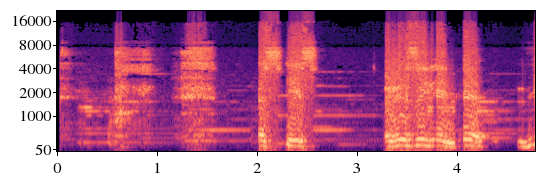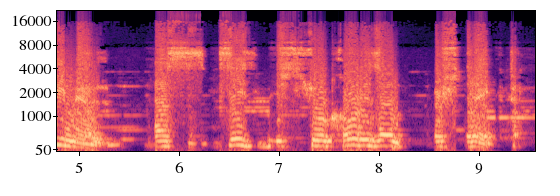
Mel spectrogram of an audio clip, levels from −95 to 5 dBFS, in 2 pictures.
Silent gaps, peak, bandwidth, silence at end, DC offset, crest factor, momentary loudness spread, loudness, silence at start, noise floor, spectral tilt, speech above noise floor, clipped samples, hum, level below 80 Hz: none; 0 dBFS; over 20 kHz; 0 s; under 0.1%; 8 dB; 12 LU; -6 LUFS; 0 s; -31 dBFS; -2.5 dB/octave; 24 dB; 2%; none; -34 dBFS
